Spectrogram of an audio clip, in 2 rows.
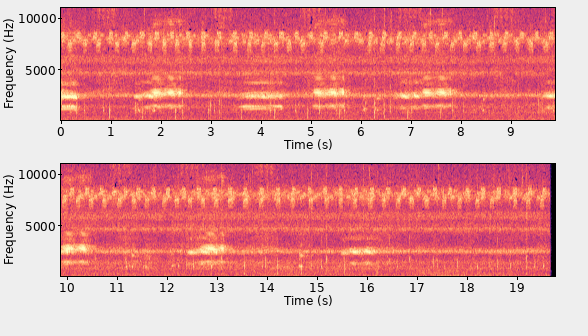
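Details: Chorus of frogs recorded 7/5/2017, many voices overlapping: short ringing notes stacked at two pitches, repeated in clusters, with a constant thin, high pulsing buzz behind and a soft low hum near the end.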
